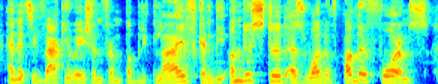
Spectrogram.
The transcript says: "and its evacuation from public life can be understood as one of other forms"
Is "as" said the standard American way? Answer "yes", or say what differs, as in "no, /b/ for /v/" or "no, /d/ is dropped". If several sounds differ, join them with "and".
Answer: yes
